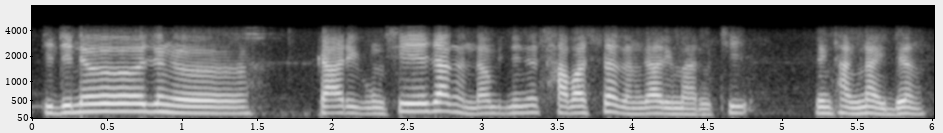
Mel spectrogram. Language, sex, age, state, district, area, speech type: Bodo, female, 30-45, Assam, Chirang, rural, conversation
